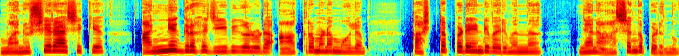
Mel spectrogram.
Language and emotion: Malayalam, fearful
